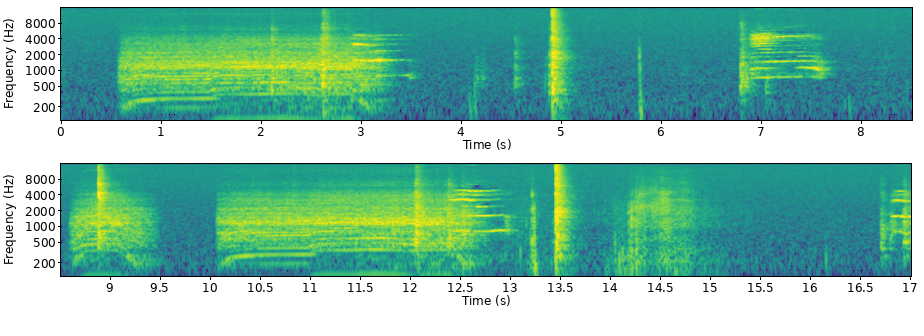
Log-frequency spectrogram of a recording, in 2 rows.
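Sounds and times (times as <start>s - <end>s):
cats meowing and yowling: 2.9s - 3.6s.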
